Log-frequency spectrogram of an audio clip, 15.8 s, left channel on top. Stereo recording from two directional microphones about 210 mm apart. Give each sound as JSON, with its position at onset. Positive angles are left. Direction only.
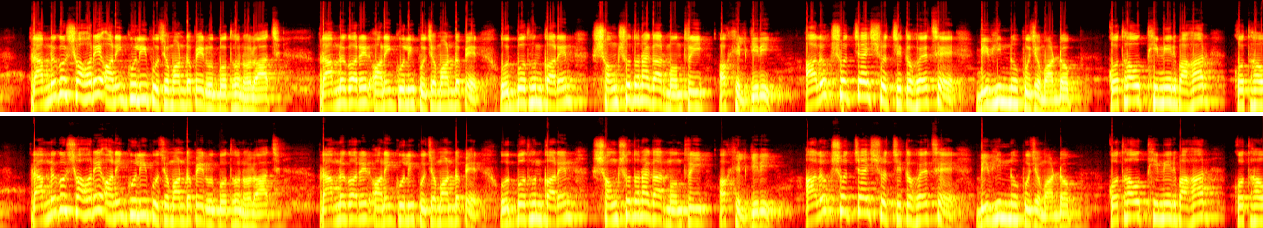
{"t": 0.3, "sound": "a man's voice", "side_deg": 20}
